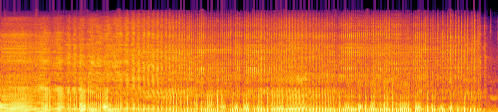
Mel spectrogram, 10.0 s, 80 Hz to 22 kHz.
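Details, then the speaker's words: Honda CRF150R single-cylinder after a head rebuild for a broken valve: revs and falls back unevenly with a fast, sharp clatter over the exhaust. The owners suspect the auto decompression is staying open, needing adjustment; unconfirmed. "It sounds really clanky. It's the auto decompression. That's what it is."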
